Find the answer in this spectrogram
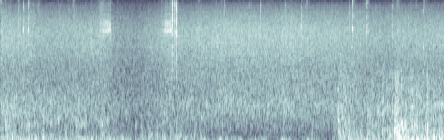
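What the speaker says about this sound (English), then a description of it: "Scary thunder." Rain pours steadily in a Minecraft thunderstorm, with deep rolling thunder rising and fading and a louder rumble building near the end.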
